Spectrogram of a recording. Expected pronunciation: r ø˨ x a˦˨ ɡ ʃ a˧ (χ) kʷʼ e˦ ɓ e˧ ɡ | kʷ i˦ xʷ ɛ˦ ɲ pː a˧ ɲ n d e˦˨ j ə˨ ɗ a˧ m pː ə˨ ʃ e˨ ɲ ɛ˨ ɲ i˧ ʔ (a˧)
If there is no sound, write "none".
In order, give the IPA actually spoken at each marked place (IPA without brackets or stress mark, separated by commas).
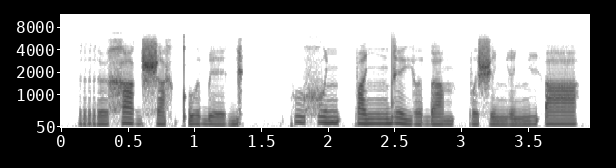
x, a˦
